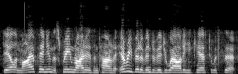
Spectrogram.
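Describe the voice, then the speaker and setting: A woman speaking as an interview guest in a scripted, deliberate 1930s radio style, on a muffled old broadcast. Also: on the high side, steady tone.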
